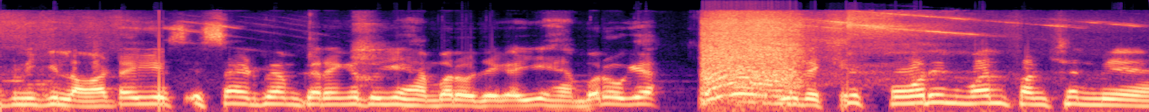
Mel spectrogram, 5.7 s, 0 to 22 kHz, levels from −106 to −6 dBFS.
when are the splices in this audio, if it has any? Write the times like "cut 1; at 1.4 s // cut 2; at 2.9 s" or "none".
cut 1; at 0.8 s // cut 2; at 4.2 s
